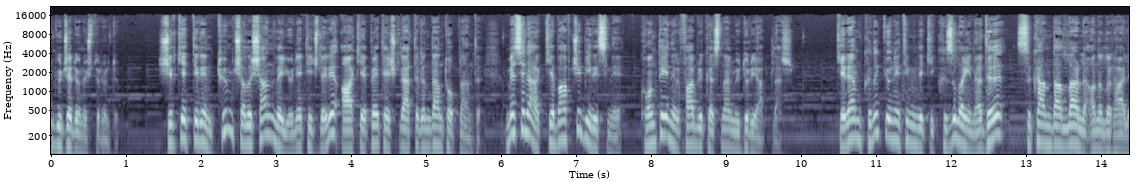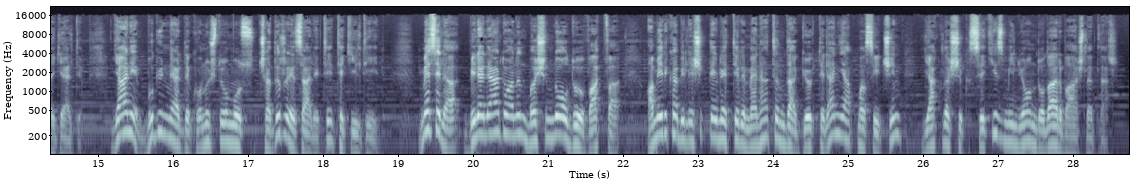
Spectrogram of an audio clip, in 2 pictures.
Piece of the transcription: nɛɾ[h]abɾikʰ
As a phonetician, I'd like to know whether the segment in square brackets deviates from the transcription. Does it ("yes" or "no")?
yes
